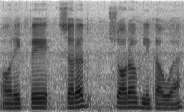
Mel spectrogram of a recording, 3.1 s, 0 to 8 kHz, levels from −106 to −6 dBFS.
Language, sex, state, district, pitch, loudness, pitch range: Hindi, male, Chhattisgarh, Korba, 125 Hz, -17 LUFS, 115-130 Hz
